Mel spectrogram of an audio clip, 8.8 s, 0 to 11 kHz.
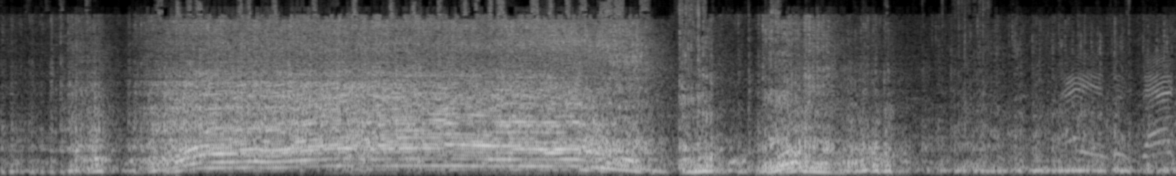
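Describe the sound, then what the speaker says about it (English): A street car driven by a 71-year-old at a Friday night street car gathering revs hard, its engine roaring loud and close with rising and falling pitch, then easing off while people talk nearby. "Check this car out. Jeff Owens' dad, I think, is driving it."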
